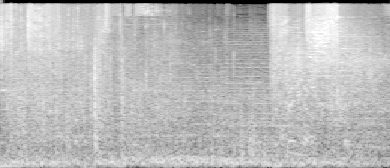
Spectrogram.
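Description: A Confringo blasting spell explodes during combat in Hogwarts Legacy. Loud, dense booming and crackling fill the whole stretch with little pause, and a few brief higher bursts rise over the rumble.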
